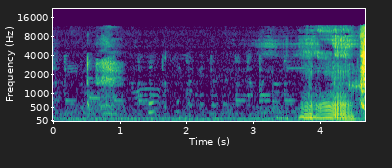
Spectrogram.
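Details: Laughter at a loud, rough, rumbling snore near the end of a quiet recording with faint music-like tones: snoring.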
